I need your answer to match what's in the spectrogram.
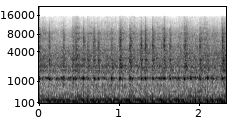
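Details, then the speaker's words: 1995/96 Seadoo XP 800 two-stroke idling after a starter repair, during carburetor tuning ("not 100% perfect"): steady, even idle with a light buzzing tone and no misses or knocks, a normal idle. "Not 100% perfect. Little wiggle test. I don't know, it seems pretty happy."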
